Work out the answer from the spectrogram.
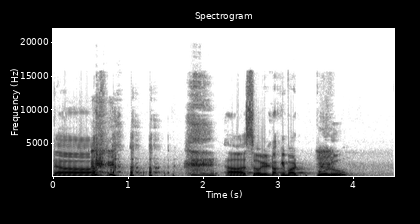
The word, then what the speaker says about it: Puzhu: you're talking about pulu hopefully the pronunciation is right no no no it's not right actually i got a comment on my channel that you are one of the rare ones who got it right so it's supposed to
